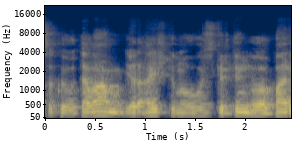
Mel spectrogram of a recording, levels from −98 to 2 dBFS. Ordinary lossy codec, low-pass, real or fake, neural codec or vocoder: AAC, 64 kbps; 14.4 kHz; fake; codec, 44.1 kHz, 7.8 kbps, DAC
